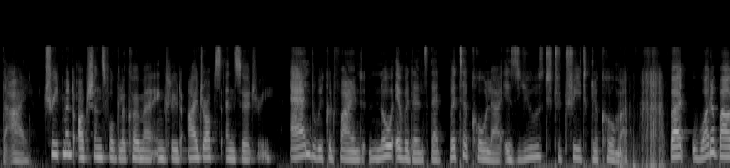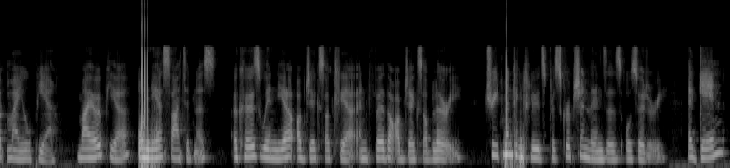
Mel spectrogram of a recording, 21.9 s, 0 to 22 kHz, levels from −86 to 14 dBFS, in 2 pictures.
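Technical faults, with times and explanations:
9.26–10.04 s (after "is used to treat"), 13.03–13.35 s, 18.50–18.86 s (before "prescription lenses or"): bit errors on an ADPCM link. Flipped bits, about 1 to 2 percent, corrupt the G.722 decoder's step size and predictor, so each error rings on as pops and rough bursts with brief level jumps. These show as vertical broadband streaks and spiky, uneven waveform envelopes.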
